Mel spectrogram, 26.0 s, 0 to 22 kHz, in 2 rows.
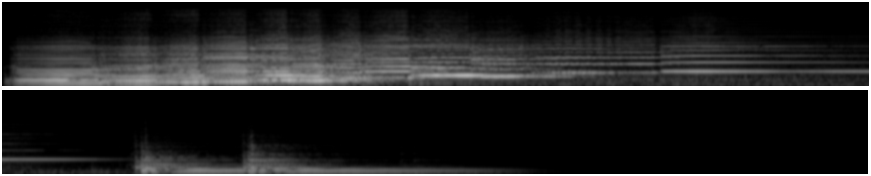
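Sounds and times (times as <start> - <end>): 
cello: 0.0 - 19.7.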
